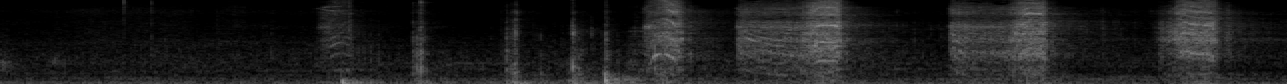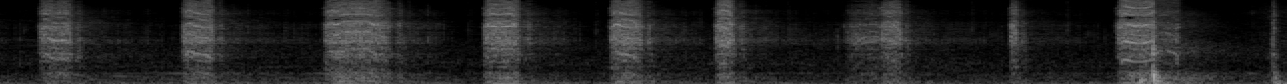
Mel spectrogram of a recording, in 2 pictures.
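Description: Windshield cut-out line sawing through the glass's urethane bead in regular strokes, each a short squeal, about one and a half a second, starting about two seconds in. This is the old windshield being cut loose from the body.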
